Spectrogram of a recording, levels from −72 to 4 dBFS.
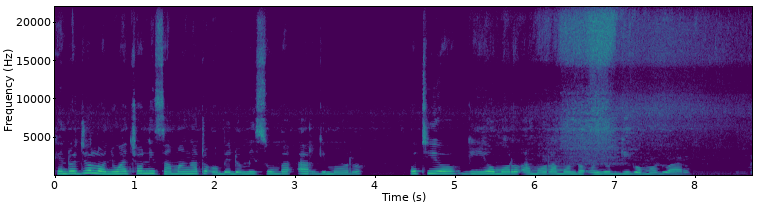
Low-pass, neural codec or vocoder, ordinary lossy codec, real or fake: none; none; none; real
